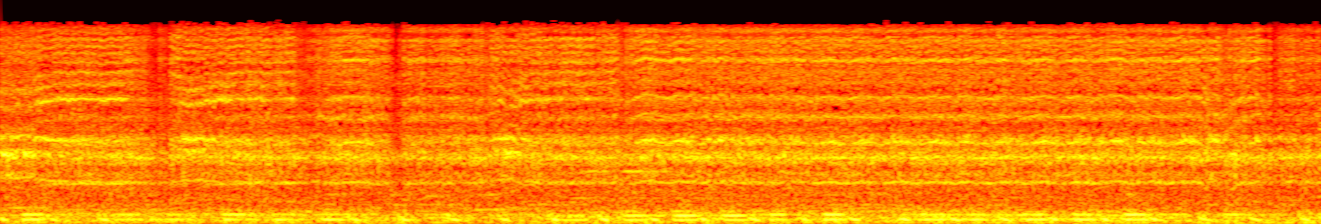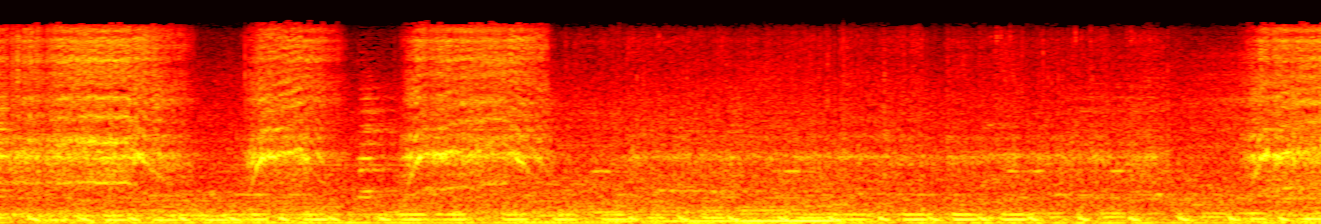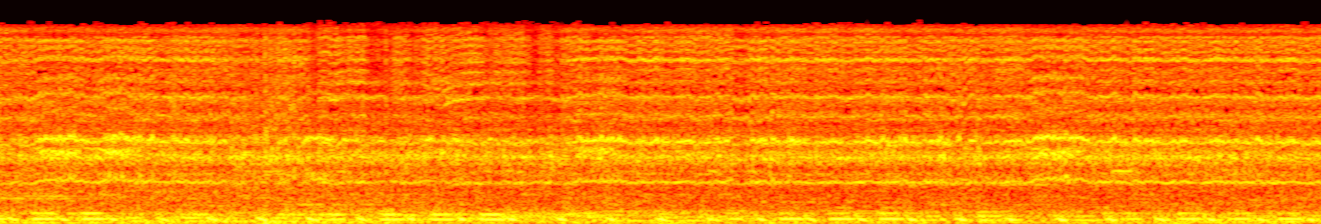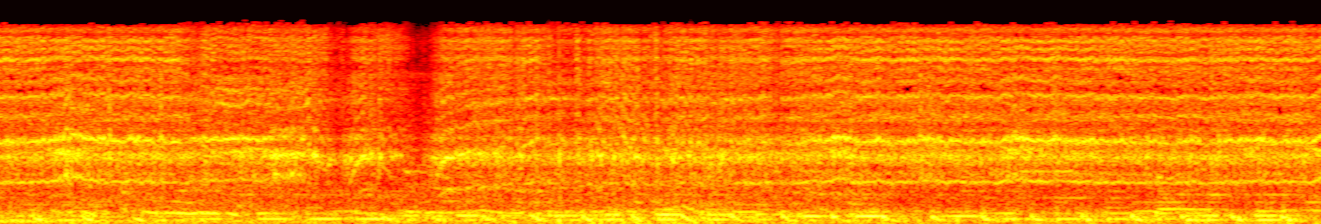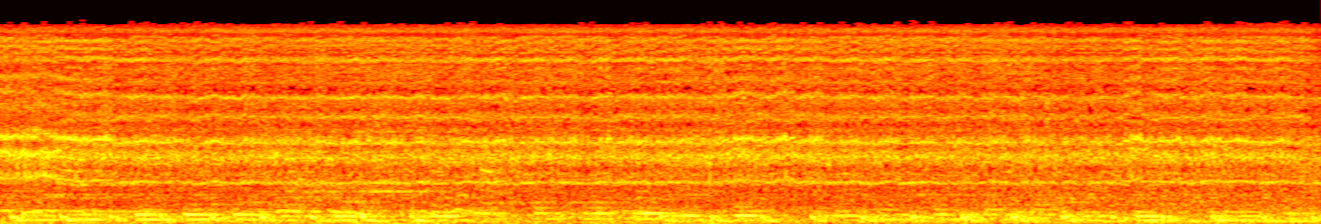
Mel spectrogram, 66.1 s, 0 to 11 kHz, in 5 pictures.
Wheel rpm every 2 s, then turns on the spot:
160, 160, 160, 160, 160, 160, 160, 70, 70, 30, 20, 20, 40, 150, 160, 160, 160, 160, 160, 160, 160, 100, 150, 160, 160, 160, 160, 160, 160, 160, 160, 160, 160.
18-24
